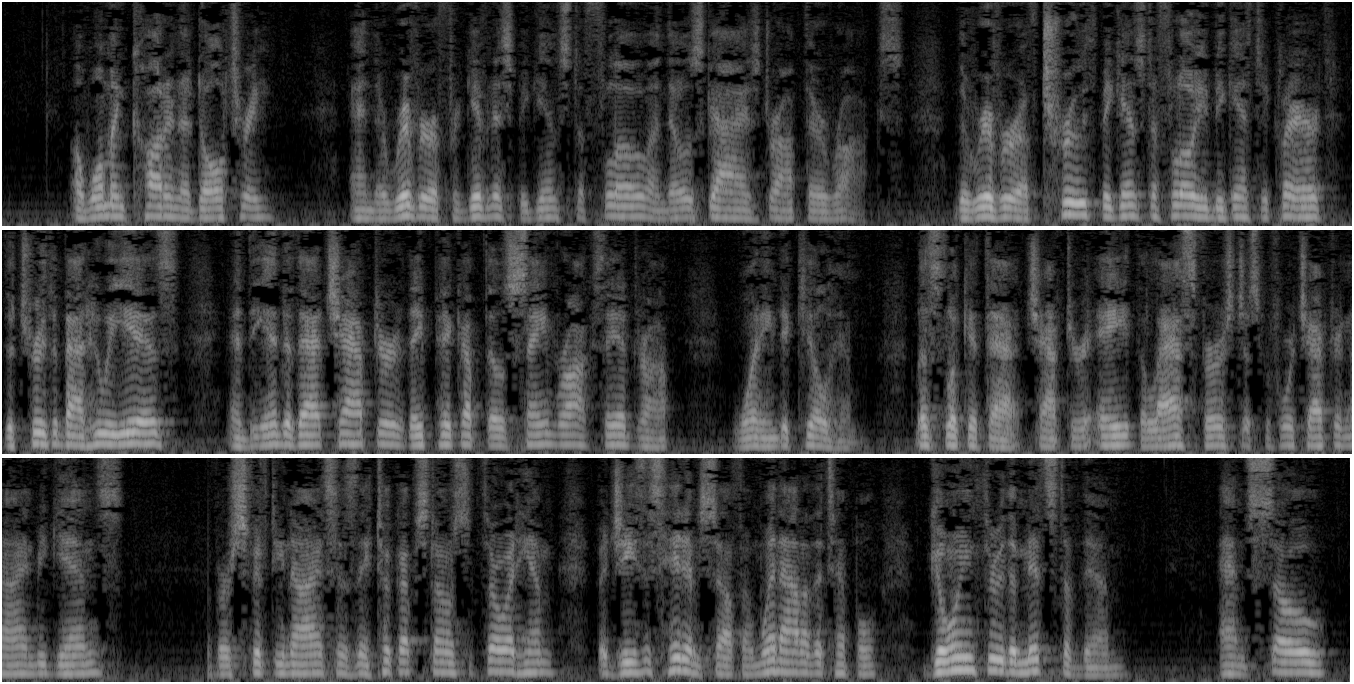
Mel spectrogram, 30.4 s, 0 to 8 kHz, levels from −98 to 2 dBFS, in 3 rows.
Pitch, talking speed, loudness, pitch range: 125 Hz, 195 wpm, -39 LUFS, 110-135 Hz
